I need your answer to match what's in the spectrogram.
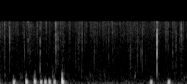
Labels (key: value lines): label: biophony, knock
recorder: SoundTrap 600 or HydroMoth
